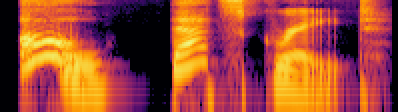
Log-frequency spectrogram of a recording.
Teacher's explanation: the exact same words said with a flat, slightly rising, sarcastic tone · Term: intonation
